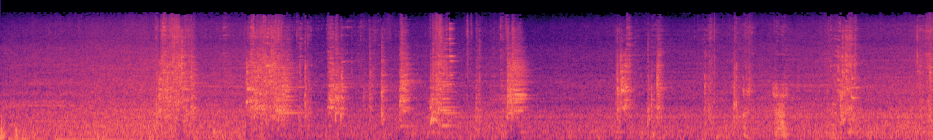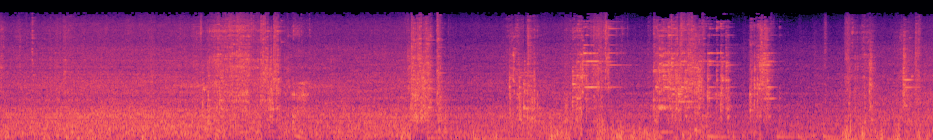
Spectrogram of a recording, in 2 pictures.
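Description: Pieces of scrap steel (square tubing, angle iron and pipe) clanking and clinking against each other as they are shifted and pulled out of a pile by hand. The knocks come irregularly, a dozen or more of them, and some ring briefly.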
